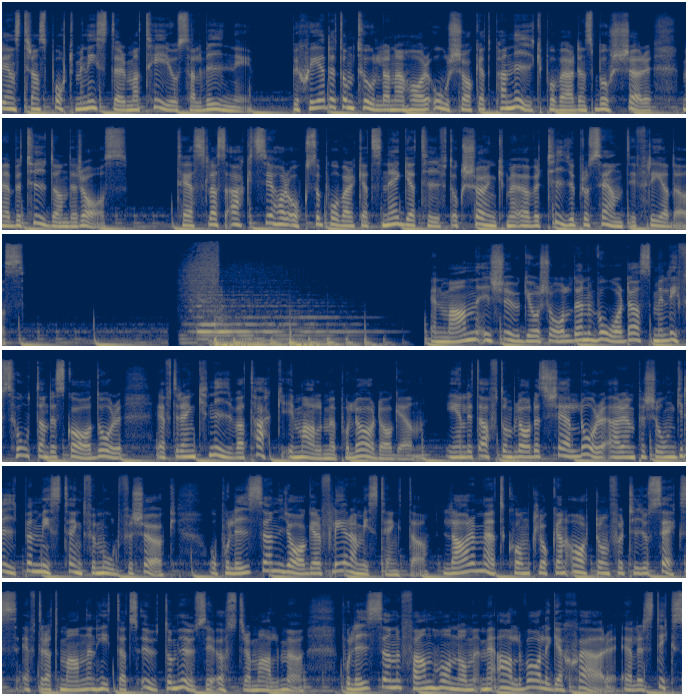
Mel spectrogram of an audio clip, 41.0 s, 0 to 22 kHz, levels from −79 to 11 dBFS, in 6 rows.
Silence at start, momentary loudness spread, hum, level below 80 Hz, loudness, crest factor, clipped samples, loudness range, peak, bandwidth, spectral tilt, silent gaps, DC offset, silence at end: 0 s; 8 LU; none; -30 dBFS; -22 LUFS; 14 dB; under 0.1%; 2 LU; -6 dBFS; 16 kHz; -5.5 dB/octave; 15.35-15.40 s, 17.82-17.90 s; under 0.1%; 0 s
